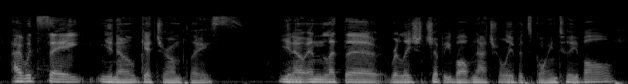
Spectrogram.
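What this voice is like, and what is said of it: Soothing radio voice. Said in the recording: “his voice is very soothing ... you got a great radio voice.”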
